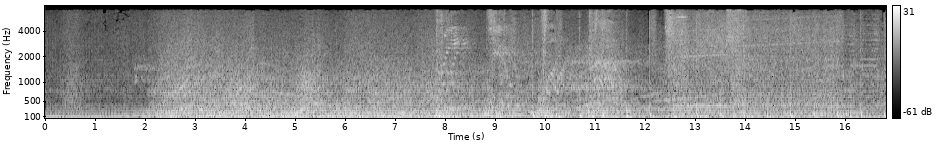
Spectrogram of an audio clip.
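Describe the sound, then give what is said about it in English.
A racing car engine in a video game, racing at Shanghai, revs and roars continuously for about fifteen seconds, its pitch climbing and dropping through repeated gear shifts, loud after a quieter opening. “And here I'll be able to select the type of car I want to race with.”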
